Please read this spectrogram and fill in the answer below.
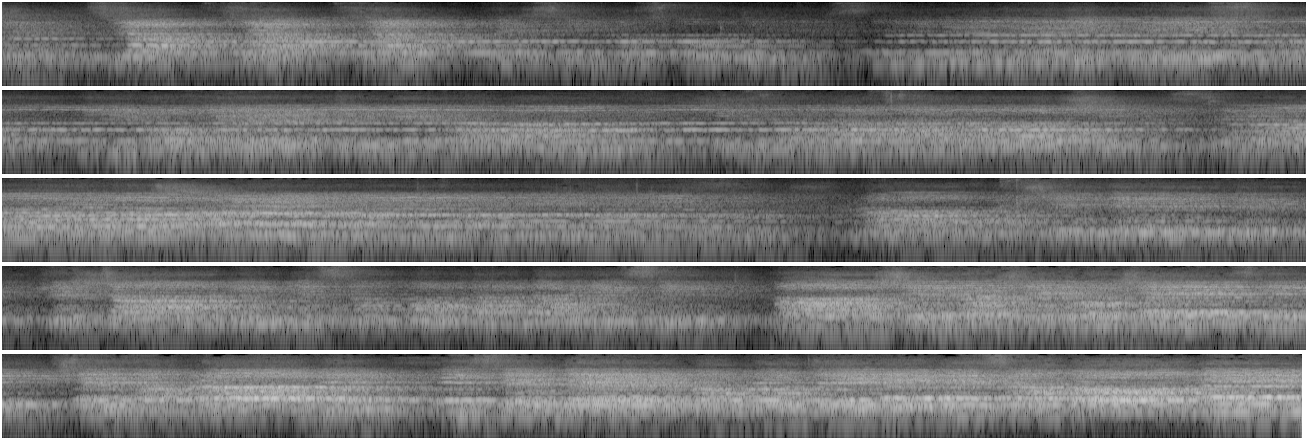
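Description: Mixed choir of women's and men's voices singing in a reverberant church, in phrases separated by short breaths, swelling louder near the end.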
